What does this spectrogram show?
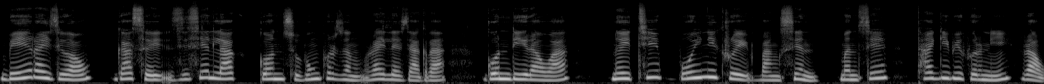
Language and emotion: Bodo, neutral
